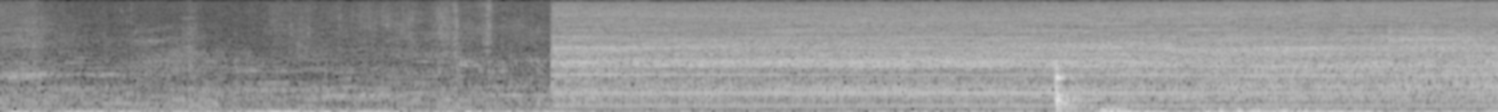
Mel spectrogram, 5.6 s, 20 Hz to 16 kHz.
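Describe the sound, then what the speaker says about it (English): A heat gun switches on partway through and blows with a steady, close whoosh while heating a part during chain and sprocket work on a Kawasaki ZXR250 motorcycle, with a single sharp knock midway. "Get it away from the rubber whilst you're heating it."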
